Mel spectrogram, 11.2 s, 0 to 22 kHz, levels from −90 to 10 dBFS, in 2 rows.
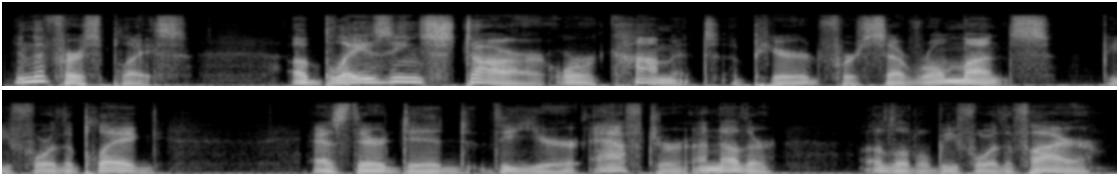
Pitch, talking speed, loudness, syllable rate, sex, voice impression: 110 Hz, 150 wpm, -19 LUFS, 5.0 syllables/s, male, masculine, adult-like, cool, slightly refreshing, sincere, slightly elegant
